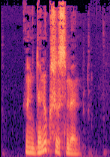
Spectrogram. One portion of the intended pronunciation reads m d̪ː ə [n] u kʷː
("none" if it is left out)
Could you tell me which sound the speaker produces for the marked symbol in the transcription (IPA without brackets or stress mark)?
n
